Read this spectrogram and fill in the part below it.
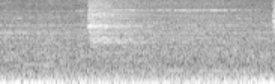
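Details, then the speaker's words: Ford Everest after repair of a BCM shorted by rat-chewed wiring and tightening of a loose battery, first start: a steady, even low rumble with no knocks or misses and a brief airy hiss. The engine is running normally. "Okay. Ayun umaandar na siya."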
